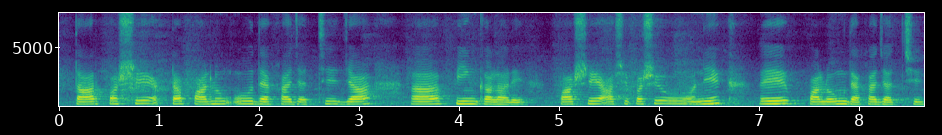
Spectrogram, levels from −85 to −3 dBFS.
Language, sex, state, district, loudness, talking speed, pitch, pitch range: Bengali, female, West Bengal, Malda, -15 LUFS, 125 wpm, 215 Hz, 205-230 Hz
